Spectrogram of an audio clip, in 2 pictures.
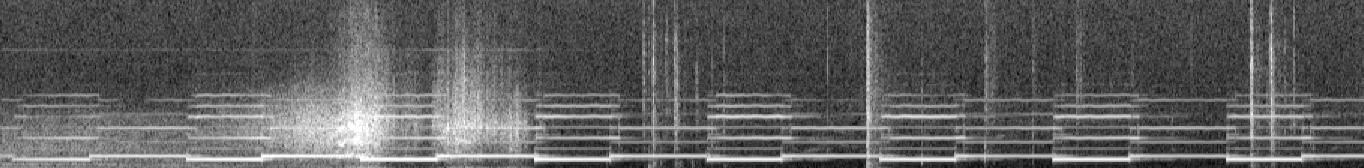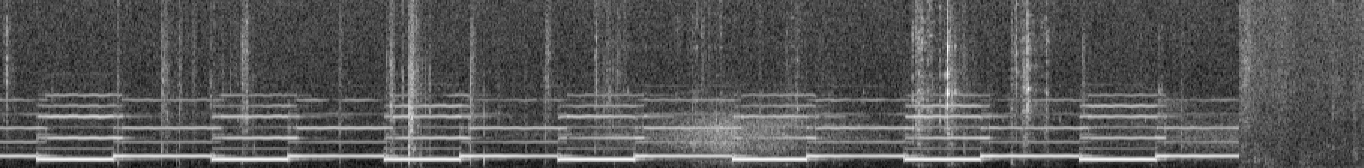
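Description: Ambulance siren sounding a two-note hi-lo wail, switching between a high and a low note about twice a second. There is vehicle noise under it in the first few seconds, and the siren cuts off suddenly near the end.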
